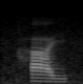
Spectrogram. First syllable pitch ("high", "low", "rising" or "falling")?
falling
